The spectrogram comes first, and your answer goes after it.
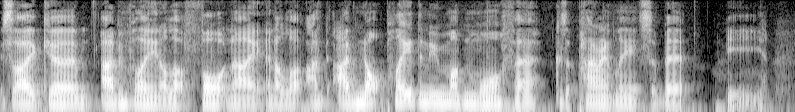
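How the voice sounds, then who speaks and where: Moderately paced male speech in a plain, everyday voice, medium in pitch, with fairly even intonation. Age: young. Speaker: podcast host and drummer. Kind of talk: casual chat.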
